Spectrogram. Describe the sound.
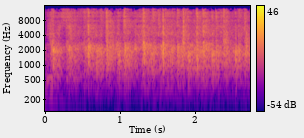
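A group of people claps hands for a birthday, a brief, brisk run of even, rapid claps merging into steady applause.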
